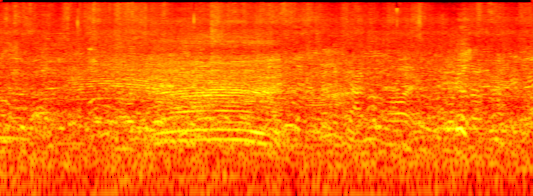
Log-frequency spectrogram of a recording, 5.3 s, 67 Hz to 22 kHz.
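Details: At a weekly cattle market in Aftabganj, Dinajpur district, Bangladesh, 14 February 2026, among Sahiwal bulls for sale: one long, low moo that swells and bends in pitch, then a brief second call near the end, over steady human talk.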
